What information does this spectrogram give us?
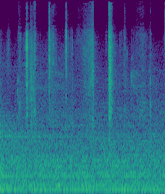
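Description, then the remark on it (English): A deck of cards being shuffled, a continuous papery riffling with quick bursts of flicking and a couple of sharper snaps, steady and fairly quiet with no voices. “I'm going to shuffle this back in.”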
